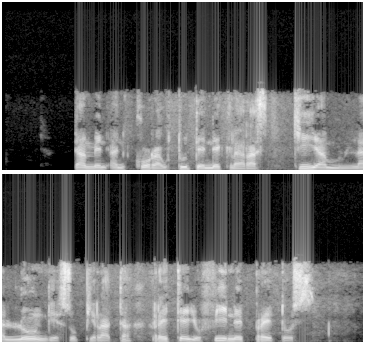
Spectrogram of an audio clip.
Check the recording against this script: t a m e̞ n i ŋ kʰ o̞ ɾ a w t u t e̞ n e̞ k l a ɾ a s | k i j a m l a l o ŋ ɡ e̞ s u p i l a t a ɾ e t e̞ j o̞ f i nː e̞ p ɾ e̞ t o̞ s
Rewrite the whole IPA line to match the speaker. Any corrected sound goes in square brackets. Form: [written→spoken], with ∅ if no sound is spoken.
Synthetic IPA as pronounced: t a m e̞ n [i→a] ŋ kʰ o̞ ɾ a w t u t e̞ n e̞ k l a ɾ a s | k i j a m l a l o ŋ ɡ e̞ s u p i [l→ɾ] a t a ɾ e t e̞ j o̞ f i [nː→n] e̞ p ɾ e̞ t o̞ s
